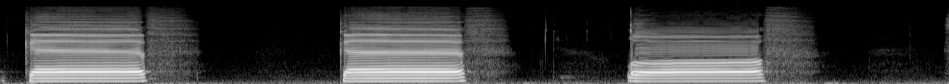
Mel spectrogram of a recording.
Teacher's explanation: কাফ উচ্চারিত হয় জিহ্বার গোড়া থেকে একটু আগে বাড়াইয়া তারপর উপরে তালুর সঙ্গে লাগাইয়া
